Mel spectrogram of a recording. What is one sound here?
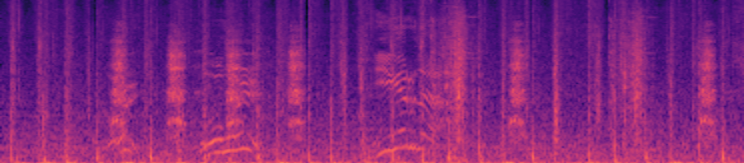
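Quick footsteps run across packed dirt.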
